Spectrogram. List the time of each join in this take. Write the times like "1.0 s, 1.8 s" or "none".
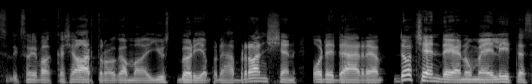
3.0 s, 3.9 s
